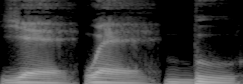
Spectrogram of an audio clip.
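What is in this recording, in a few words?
"yewebu", concatenated syllables; Affixing experiment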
